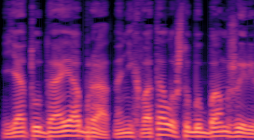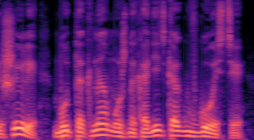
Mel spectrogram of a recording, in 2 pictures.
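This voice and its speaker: A man's voice: deep voice, a little fast, warm tone, no echo, natural voice. A man reading an audiobook voices a wry, joking young husband close to his own voice. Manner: joking, easygoing. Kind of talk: audiobook character voice.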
